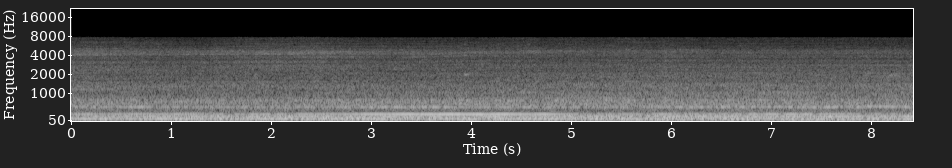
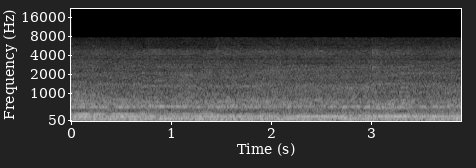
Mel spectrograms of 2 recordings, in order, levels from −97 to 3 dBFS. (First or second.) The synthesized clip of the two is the second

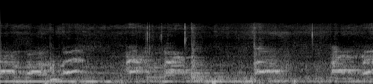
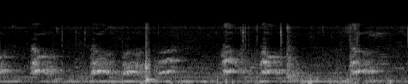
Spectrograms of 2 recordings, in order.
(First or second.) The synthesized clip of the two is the first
